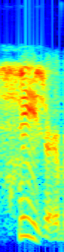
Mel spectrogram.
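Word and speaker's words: Szczur: Not Serger. That's not the right way to pronounce his name. The Villanova guy from Cape May that was the running back who made the Chicago Cubs, and he it's Caesar, Matt Caesar.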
